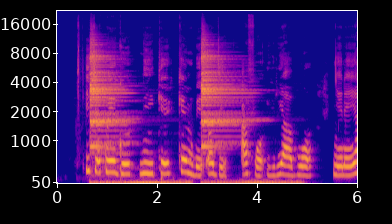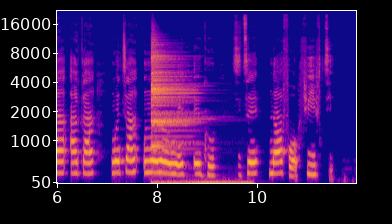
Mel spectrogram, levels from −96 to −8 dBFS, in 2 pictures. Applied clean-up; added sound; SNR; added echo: classical method log-MMSE.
